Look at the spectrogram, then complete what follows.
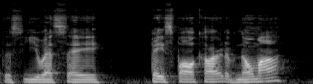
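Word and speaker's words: Nomar: usa baseball card of noma nomah as we pronounce it here in new england and then here's the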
